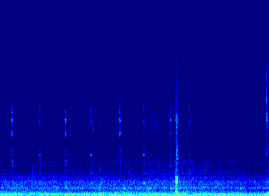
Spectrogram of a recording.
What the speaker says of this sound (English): Lots and lots of traffic.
